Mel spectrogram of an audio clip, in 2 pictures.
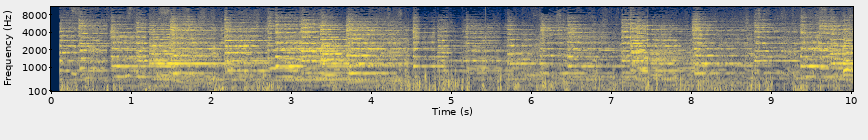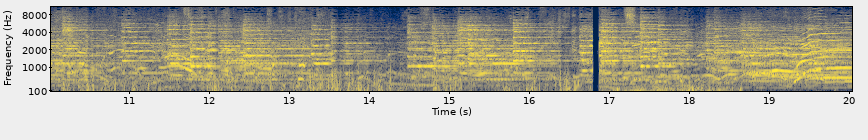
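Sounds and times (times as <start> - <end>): church bells ringing: 0.1 - 19.9.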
